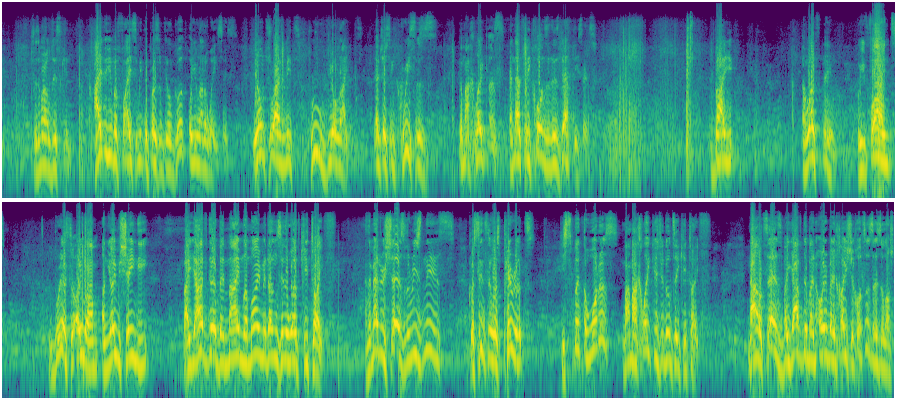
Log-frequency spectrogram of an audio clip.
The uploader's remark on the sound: Shiur recorded in Yeshivas Ohr Reuven, Monsey, NY.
